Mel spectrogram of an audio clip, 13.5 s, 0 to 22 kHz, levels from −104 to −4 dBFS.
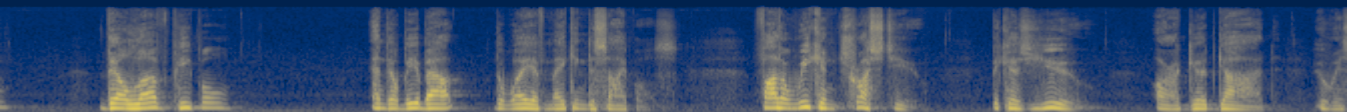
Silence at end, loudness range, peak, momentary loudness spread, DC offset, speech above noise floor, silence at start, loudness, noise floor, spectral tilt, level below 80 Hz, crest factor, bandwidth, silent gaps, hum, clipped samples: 0 s; 5 LU; -8 dBFS; 20 LU; under 0.1%; 45 dB; 0 s; -27 LUFS; -71 dBFS; -6.5 dB/octave; -70 dBFS; 20 dB; 16.5 kHz; none; none; under 0.1%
